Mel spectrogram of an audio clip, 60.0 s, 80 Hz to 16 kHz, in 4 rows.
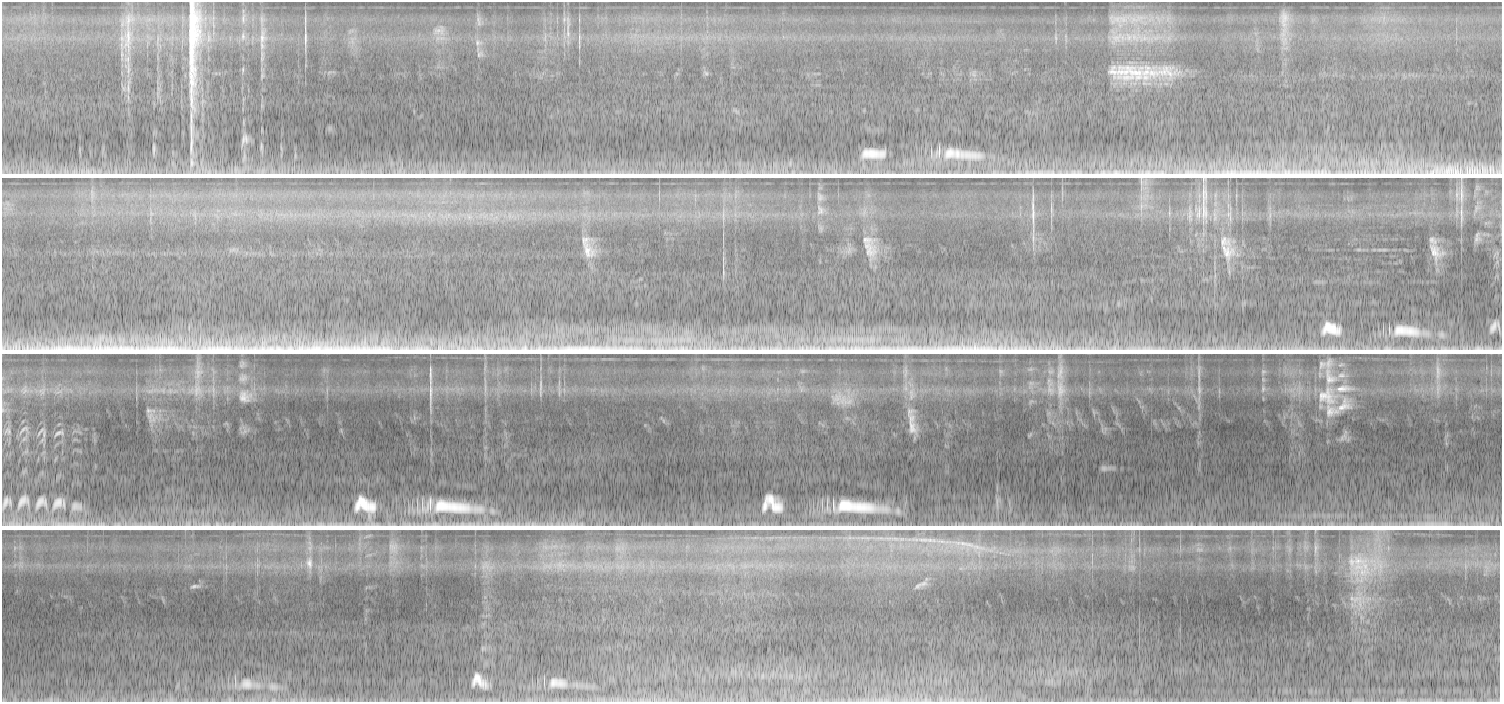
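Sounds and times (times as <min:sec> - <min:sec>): doves cooing: 0:08.6 - 0:10.4, 0:28.0 - 0:31.1, 0:33.5 - 0:35.1, 0:37.6 - 0:39.2, 0:46.7 - 0:48.1, 0:49.6 - 0:51.5.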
